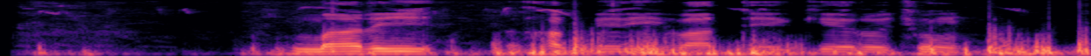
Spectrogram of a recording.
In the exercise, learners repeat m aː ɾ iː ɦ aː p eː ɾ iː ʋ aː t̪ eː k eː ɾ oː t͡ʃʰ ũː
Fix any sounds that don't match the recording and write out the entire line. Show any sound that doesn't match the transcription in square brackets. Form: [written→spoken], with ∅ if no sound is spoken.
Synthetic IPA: m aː ɾ iː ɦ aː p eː ɾ iː ʋ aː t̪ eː k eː ɾ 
